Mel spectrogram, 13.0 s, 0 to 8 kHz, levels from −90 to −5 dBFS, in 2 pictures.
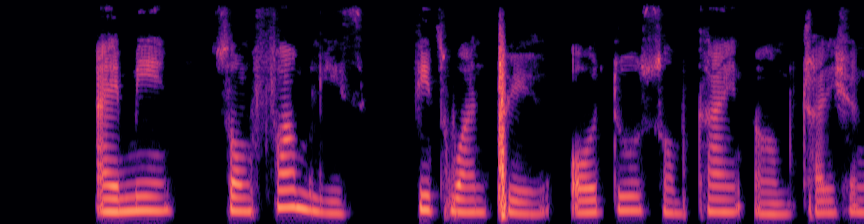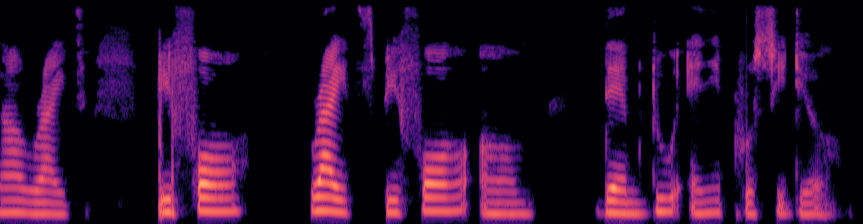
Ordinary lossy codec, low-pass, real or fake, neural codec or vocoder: none; 7.2 kHz; real; none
